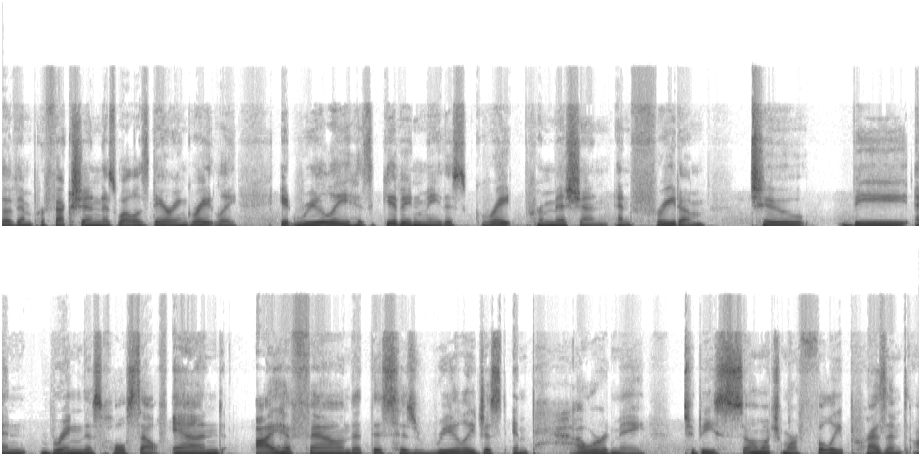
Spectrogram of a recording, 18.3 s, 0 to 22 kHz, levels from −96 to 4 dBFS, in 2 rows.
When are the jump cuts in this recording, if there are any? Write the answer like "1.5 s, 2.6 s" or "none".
10.8 s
